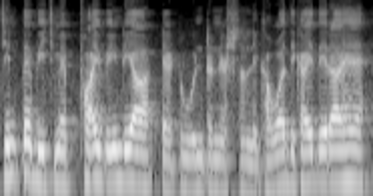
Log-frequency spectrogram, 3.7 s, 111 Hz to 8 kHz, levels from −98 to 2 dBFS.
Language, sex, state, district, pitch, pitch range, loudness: Hindi, male, Uttar Pradesh, Shamli, 145 Hz, 130-155 Hz, -16 LUFS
